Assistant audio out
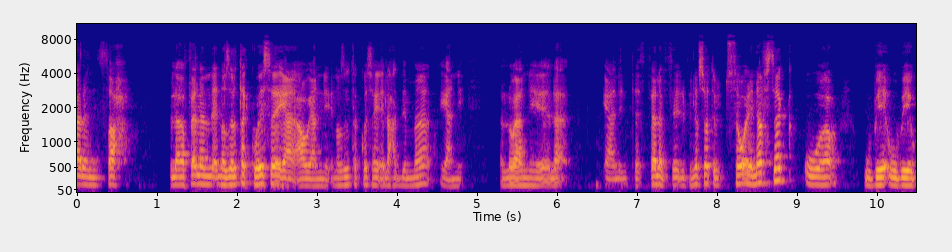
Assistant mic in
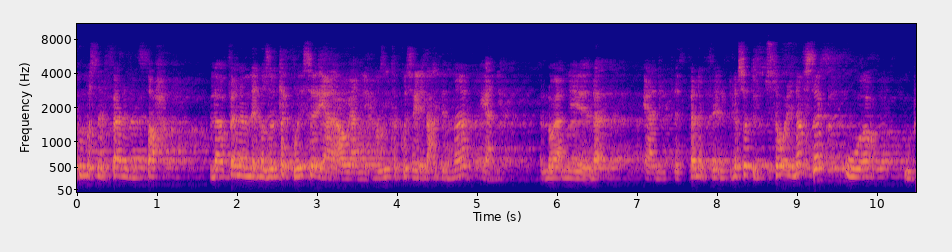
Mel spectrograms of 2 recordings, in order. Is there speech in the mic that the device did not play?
No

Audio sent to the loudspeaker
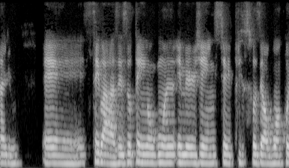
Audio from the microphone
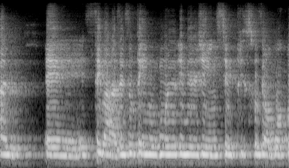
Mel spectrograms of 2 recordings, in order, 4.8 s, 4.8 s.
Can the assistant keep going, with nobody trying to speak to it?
Yes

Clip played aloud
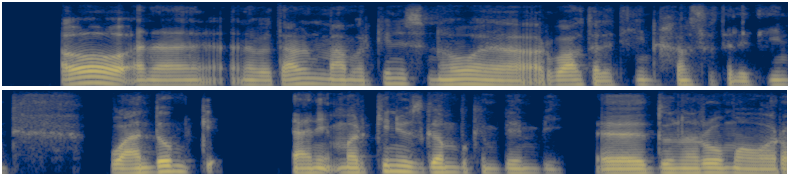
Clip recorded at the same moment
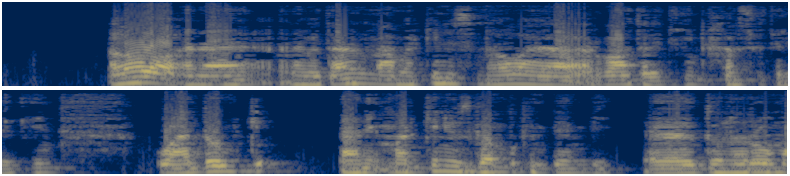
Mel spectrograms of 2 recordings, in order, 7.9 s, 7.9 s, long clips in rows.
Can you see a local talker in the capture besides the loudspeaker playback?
No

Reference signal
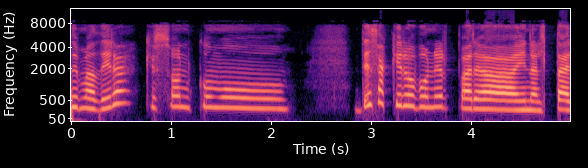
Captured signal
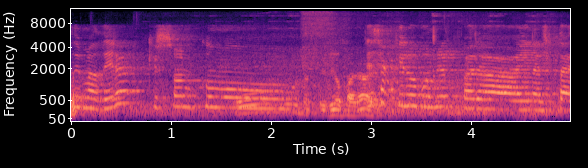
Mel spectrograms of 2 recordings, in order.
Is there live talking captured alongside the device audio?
Yes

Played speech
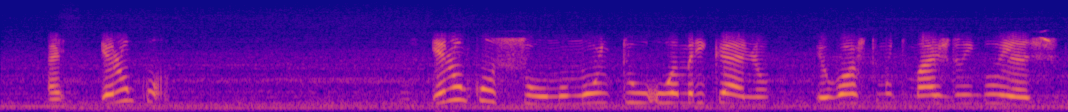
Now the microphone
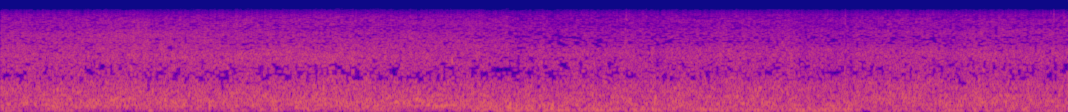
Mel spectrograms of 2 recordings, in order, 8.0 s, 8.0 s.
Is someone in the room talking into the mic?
No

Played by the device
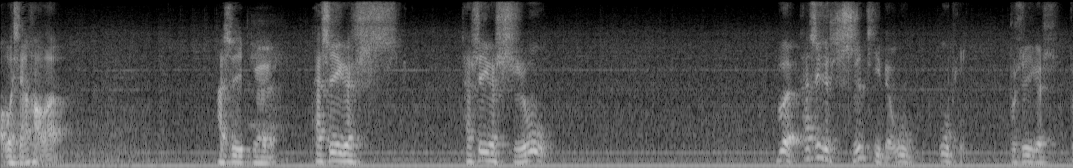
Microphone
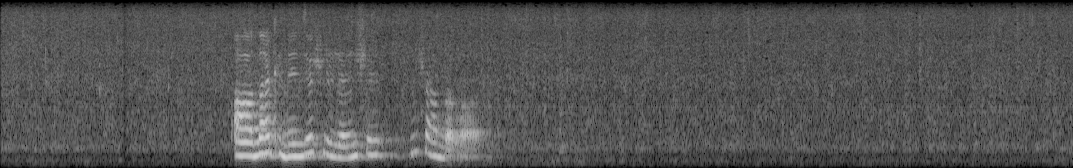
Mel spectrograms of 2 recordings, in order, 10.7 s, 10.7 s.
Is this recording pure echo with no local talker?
No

